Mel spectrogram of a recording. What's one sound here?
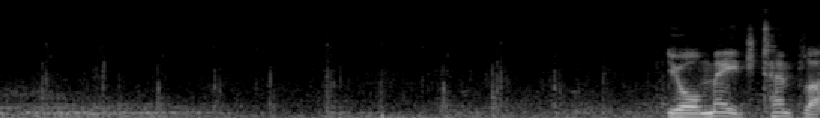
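Footsteps tap steadily on a hard floor in a large echoing hall.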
